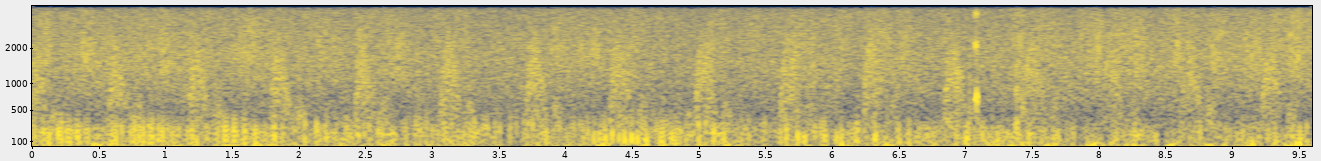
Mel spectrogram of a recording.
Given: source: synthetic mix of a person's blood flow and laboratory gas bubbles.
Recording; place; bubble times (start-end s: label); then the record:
Doppler ultrasound of blood flow; subclavian vein
7.06-7.12 s: bubbles
7.36-7.45 s: bubbles
From the record:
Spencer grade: 2 (many but less than half of the cardiac periods contain bubble signals, singularly or in groups); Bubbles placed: anywhere in the cardiac cycle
